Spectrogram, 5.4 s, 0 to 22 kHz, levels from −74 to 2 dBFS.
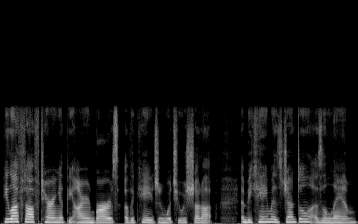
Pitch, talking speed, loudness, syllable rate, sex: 220 Hz, 265 wpm, -21 LUFS, 6.0 syllables/s, female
